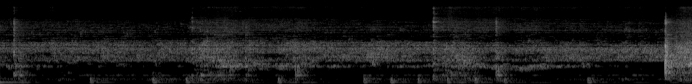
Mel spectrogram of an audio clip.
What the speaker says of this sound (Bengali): এই দেখো মাংসের ঝোল ফুটছে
